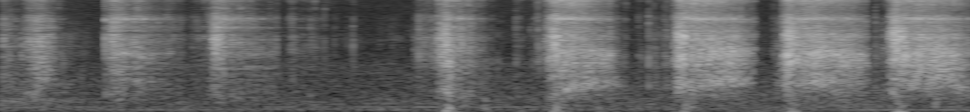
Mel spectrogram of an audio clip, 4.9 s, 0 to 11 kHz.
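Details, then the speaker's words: Renault Megane RS, clutch at 20,000 km: dry, gritty rattling grind in irregular bursts about twice a second when spun; clutch release bearing worn, its boot completely torn, bearing not Renault-branded, unclear whether the garage replaced it. "c'est le bruit de la butée. L'embrayage à 20 000 km."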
